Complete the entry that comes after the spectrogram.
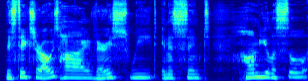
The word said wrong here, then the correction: homunculi: How do you say that word? – Okay. The stakes are always high, from the sweet, innocent homunculi to otherworldly, angelic, ultra-terrestrials.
